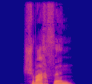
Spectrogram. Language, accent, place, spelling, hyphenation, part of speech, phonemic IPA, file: German, Germany, Berlin, Schwachsinn, Schwach‧sinn, noun, /ˈʃvaxzɪn/, De-Schwachsinn.ogg
- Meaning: 1. nonsense 2. mental retardation, amentia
